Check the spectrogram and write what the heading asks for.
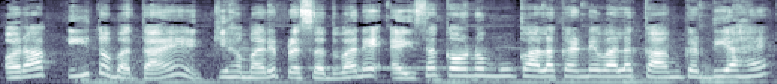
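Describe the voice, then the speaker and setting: A woman's voice: fairly high pitch, normal speed, soft background music, close to an everyday voice. A woman playing a rustic indignant mother. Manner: indignant, rustic village speech. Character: middle-aged mother, proud and quick to scold.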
